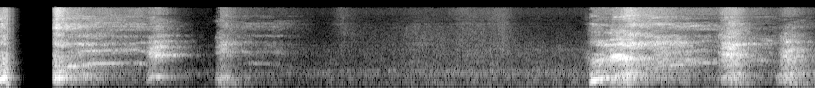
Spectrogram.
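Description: A man coughing hard in two fits: several coughs in the first second and another run of coughs about three seconds in.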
